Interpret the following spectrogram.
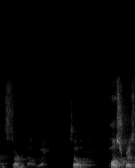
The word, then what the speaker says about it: Postgres: started that way so postgres means after english or post english now i understand that sometimes pulse press ql it's a bit hard to pronounce so it's also accepted if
